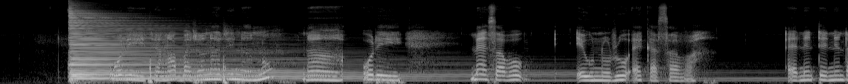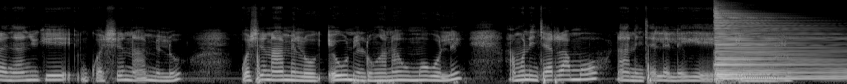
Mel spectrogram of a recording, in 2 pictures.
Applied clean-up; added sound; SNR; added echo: none; Keyboard (musical); 3 dB; none.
